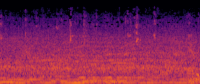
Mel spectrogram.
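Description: Basketball game sound from the arena during live play: music playing over a steady crowd background, with a basketball bouncing on the hardwood and brief sneaker squeaks.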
